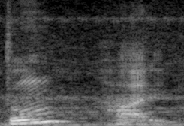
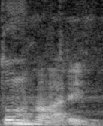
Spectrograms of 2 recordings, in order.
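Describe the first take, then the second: First: It is said with a pause after tum. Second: It is said quickly with no internal pause. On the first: It means you were defeated. "इसमें विराम या अवसान की स्थिति उत्पन्न करेंगे" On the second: It means yours. "म और ह पर शीघ्र संक्रमण या गमन होता है"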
